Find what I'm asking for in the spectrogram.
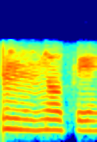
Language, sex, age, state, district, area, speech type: Tamil, female, 18-30, Tamil Nadu, Cuddalore, urban, conversation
